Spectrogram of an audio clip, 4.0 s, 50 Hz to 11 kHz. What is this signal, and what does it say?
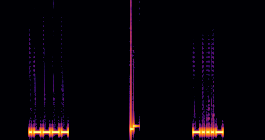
Morse code, heard as a keyed tone, about 36 wpm, 700 Hz. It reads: 1 <BT>
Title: Single Character (Letter:Number:Punctuation:Prosign) Alt 35wpm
